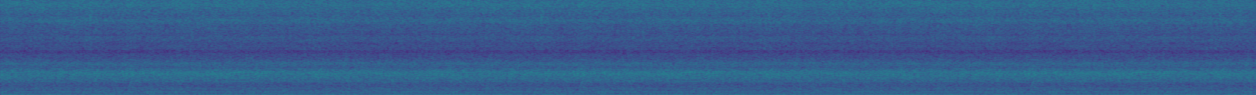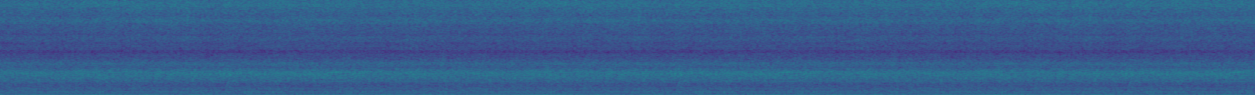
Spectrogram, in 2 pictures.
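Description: Water pouring from the square concrete spouts of a large fountain and splashing into its pool: a steady rush of falling water that holds the same level throughout.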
